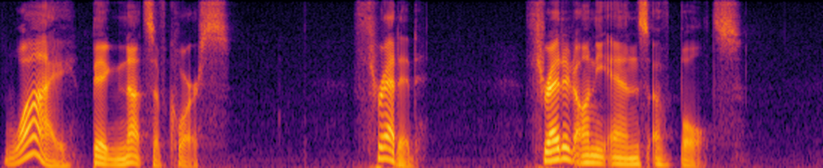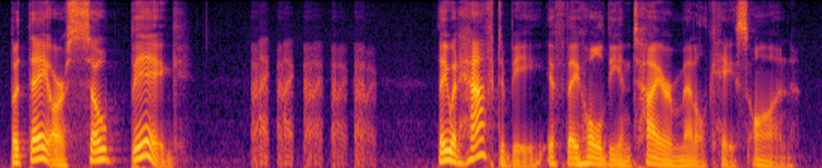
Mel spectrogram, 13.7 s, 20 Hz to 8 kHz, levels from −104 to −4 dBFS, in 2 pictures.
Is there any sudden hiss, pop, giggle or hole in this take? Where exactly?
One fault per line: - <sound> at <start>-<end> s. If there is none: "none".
- laugh at 9.0-10.0 s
